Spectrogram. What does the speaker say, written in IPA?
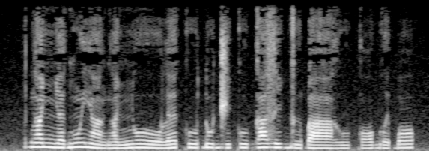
d ã˦ ɲ ɛ˧ ɡ ũ˦ j ã˨ ɡ ã˨ ɲ oː˦˨ l ɛ˦ k u˧ ɗ u˧ d͡ʒ i˧ k u˧ ɡ a˦ z i˧ ɡ ɨ˨ ɓ aː˨ ɣ u˨ k ɔ˨˦ ɡʷ e˨ ɓ ɔ˦

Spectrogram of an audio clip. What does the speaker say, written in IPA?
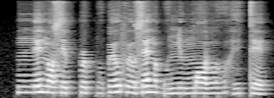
nː e n ɔ s e pː ə˞ pː ɔ̤ ɓ ø ʊ̯ f ø ʊ̯ s ɛ n ɔ ɡ͡b ɔ̤ ɲ ə˞ ŋ͡m ɔ lː ɔ̤ h e̤ tː e

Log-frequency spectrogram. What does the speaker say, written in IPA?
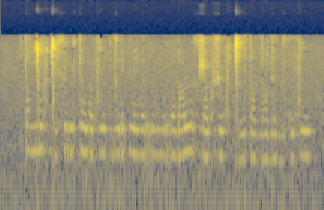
t ɑ ŋ͡ǀ u xʷ ɡ͡ǀ e x r u t ə w ɑ xʷ l e p d ɯ ɾ e p l e l ə r u l ŋʷ ə r ɔ l ɾ ɑ ɹ ɵ x ʒ ɑ xʷ ʒ ɵ xʷ ɡ͡ǀ ə ɹ t ɑ l d ɑ d ə l d u x u xʷ l u

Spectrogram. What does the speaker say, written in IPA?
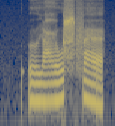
ʔ ɵ i̯ ʕ o ɬ f æ

